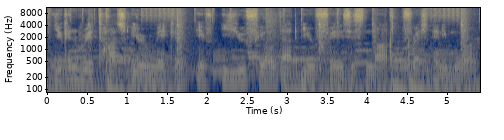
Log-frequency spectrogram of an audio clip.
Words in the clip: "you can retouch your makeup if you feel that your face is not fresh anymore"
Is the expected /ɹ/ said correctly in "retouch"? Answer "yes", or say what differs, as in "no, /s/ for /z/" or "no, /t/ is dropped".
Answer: yes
